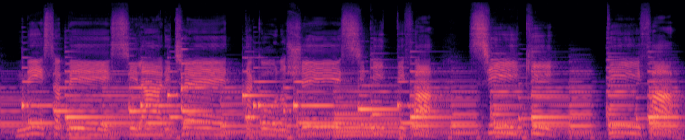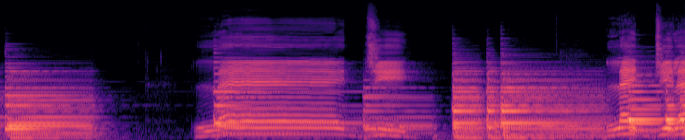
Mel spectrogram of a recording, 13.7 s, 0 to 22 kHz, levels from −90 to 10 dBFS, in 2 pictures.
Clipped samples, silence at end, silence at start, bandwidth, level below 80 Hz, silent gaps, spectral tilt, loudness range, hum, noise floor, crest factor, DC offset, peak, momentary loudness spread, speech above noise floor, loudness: under 0.1%; 0 s; 0 s; 17.5 kHz; -46 dBFS; none; -4.5 dB/octave; 6 LU; none; -66 dBFS; 18 dB; under 0.1%; -2 dBFS; 12 LU; 48 dB; -20 LUFS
